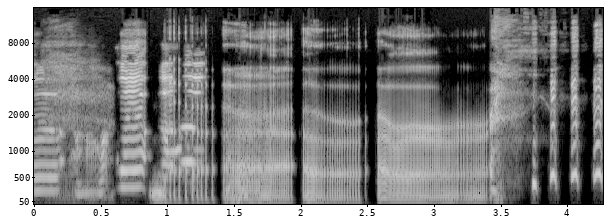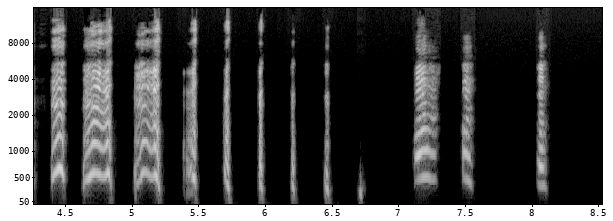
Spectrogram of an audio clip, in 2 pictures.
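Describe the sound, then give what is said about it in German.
A voice imitates a frog croak: a long, raspy, strained drone for about three seconds, then a string of short guttural croaks in an uneven rhythm that thins out toward the end. “Bei mir klingt es wie ein. So schön. Frosch.”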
